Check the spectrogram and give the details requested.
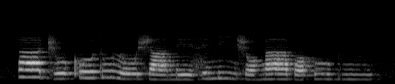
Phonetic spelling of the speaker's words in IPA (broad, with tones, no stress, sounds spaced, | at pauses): aː˦ d͡ʒ oː˨ kʼ oː˦ t u˦ l oː˨ ʃ aː˨ n eː˨ z ɪ˦ n iː˦˨ ʃ ɔ˨ ŋ aː˦ p ɔ˨ h uː˦ b iː˦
